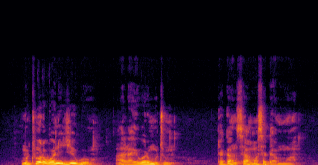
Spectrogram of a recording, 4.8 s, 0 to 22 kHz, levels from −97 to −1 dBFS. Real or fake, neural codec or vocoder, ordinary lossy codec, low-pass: fake; vocoder, 44.1 kHz, 128 mel bands every 512 samples, BigVGAN v2; none; 14.4 kHz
